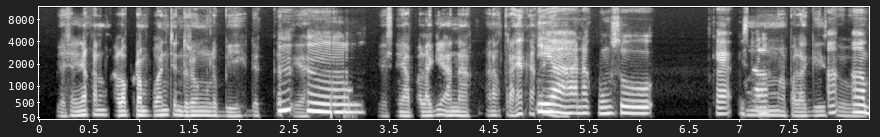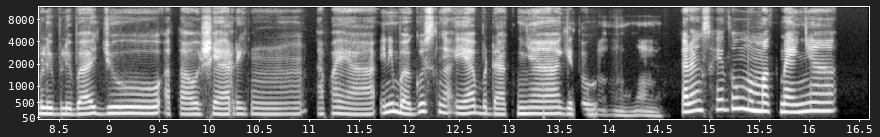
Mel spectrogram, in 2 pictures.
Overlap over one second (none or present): none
